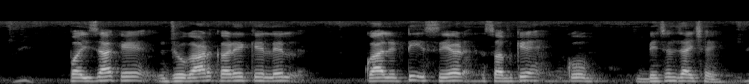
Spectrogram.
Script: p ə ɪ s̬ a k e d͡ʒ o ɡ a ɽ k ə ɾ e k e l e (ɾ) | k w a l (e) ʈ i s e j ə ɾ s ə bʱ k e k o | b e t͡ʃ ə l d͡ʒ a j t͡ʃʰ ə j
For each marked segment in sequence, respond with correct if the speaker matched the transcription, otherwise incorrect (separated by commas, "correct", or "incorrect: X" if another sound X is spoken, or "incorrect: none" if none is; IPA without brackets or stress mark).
incorrect: l, incorrect: i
